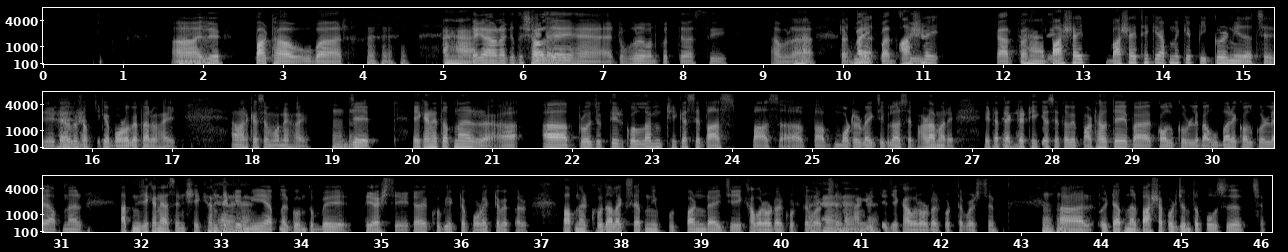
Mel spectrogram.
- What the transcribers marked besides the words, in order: tapping; chuckle; chuckle; static; chuckle
- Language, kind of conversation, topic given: Bengali, unstructured, কোন প্রযুক্তিগত আবিষ্কার আপনাকে সবচেয়ে বেশি অবাক করেছে?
